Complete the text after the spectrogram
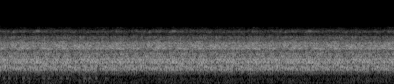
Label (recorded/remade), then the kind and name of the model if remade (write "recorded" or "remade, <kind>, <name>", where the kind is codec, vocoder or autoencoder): recorded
